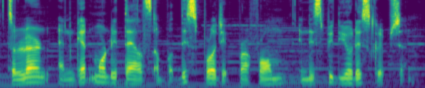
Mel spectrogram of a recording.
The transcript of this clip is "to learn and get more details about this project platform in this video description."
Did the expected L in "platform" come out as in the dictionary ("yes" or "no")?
no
